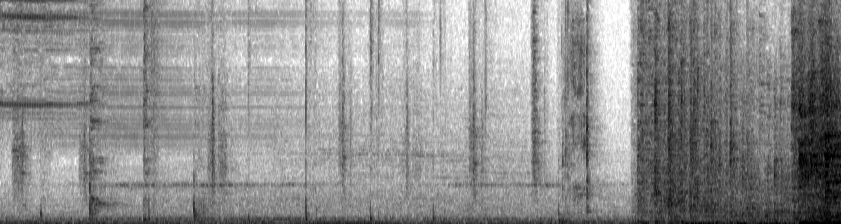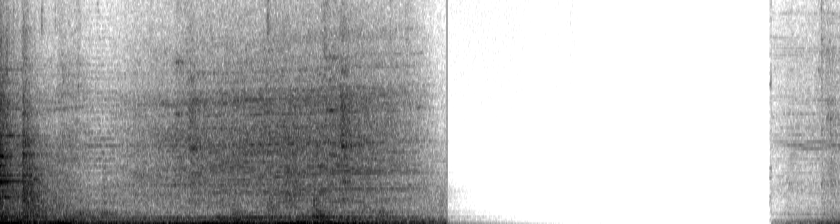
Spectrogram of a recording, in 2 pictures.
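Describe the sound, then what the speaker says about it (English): An elevator descending in the video game The Stanley Parable, with low mechanical rumbling and creaking that builds into a loud grinding rush with a heavy thud, then cuts to silence before resuming faintly. "The elevator raced downward, plummeting towards an unknown fate."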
